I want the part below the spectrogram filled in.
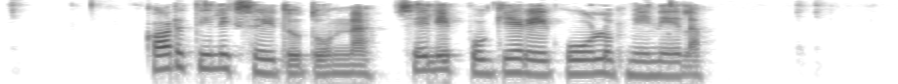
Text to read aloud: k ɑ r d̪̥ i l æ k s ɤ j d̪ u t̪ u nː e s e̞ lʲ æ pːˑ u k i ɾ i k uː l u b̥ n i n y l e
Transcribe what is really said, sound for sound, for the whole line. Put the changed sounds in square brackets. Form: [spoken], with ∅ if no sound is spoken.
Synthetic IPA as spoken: k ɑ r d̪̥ i l [i] k s ɤ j d̪ u t̪ u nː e s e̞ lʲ [i] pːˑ u k i ɾ i k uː l u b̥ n i n [i] l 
